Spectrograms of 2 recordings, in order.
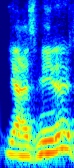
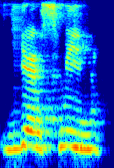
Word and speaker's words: Yasmine: Yasmina, are we saying it right? It's Yasmine.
